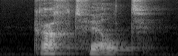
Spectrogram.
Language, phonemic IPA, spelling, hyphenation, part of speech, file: Dutch, /ˈkrɑxt.fɛlt/, krachtveld, kracht‧veld, noun, Nl-krachtveld.ogg
- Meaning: a force field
